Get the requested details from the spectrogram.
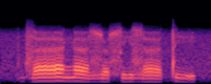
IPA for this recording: d͡zæːŋæː ɮœɬiɮæː ti

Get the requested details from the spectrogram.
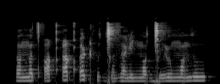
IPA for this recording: ʌ˨ŋʌ˦tʼɑ˨ qʼi˦qʼu˦ ʈʰʊ˨ɡ͡ǀʌ˨zʌ˨ ɳi˨ ŋɔ˨ɡ͡ǀi˨ɭu˨ ŋɔ˨˦nzu˦

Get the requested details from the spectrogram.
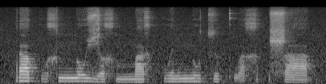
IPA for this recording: ɾa˦kʷɐ˨xnːo˦ ʑɐ˨x mːa˨xkʷe˦nːu˦ t͡sʉ˦kʷʼa˨x | ʂa˨

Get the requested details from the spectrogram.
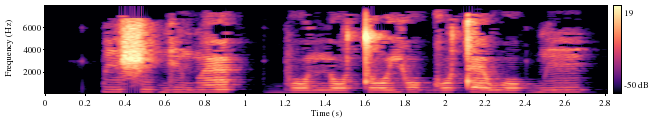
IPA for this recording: k͡pi˧ʃi˧ɡĩ˧bɛ̃˦ | bo˨ no˨ to˨˦jo˦˨ɡo˧tɛ˦ wo˧ɡ͡bĩ˦

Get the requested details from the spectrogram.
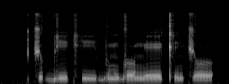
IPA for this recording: t͡ʃu˦ɡ͡biː˦kʰiː˨ bu˦m ɡoː˨ŋeː˦ kʼi˨nt͡ʃo˦˨

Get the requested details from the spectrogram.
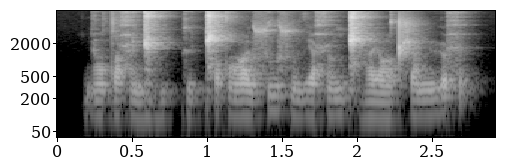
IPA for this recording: ɡĩ tˤʉħẽɡ͡ǁũːkːɨ ǁʉtˤɐ̃ji sʷɨ sʷĩðeħũ ɡ͡ǁaːjitˤ ʃʉnʉːħ

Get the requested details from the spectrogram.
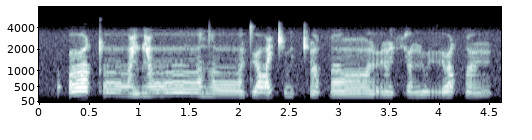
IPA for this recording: ʔɔ qʼɑ̃ːʎɑ̃ː dɑ̃ːtʷɑ cʰucʰõqɔ̃ː rõçɔnuro qũ

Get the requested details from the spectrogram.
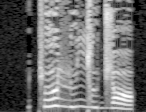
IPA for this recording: cœ ɮy ŋ͡ǀʉd͡ʒɑ

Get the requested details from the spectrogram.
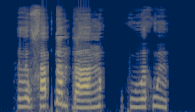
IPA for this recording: lə̰˧˨w sa˦˥k̚ ɗa̰˧˨m ɗa˨˦ŋ | kwu˨˦ə̯hwɨ˨˩p̚

